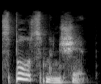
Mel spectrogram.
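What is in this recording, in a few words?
"sportsmanship", British English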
